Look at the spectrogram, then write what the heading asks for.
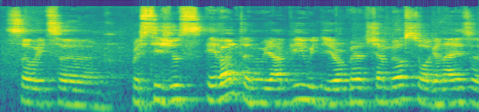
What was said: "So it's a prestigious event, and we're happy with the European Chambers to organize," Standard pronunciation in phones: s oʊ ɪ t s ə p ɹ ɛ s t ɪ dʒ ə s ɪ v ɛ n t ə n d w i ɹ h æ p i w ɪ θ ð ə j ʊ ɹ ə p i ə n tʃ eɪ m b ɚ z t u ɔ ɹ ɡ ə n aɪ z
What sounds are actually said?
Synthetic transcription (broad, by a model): s oʊ ɪ t s ə p ɹ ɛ s t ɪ ʒ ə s ɪ v ɛ n t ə n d w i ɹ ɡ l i w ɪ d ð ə j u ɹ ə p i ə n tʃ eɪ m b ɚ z t u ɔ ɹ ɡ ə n aɪ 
